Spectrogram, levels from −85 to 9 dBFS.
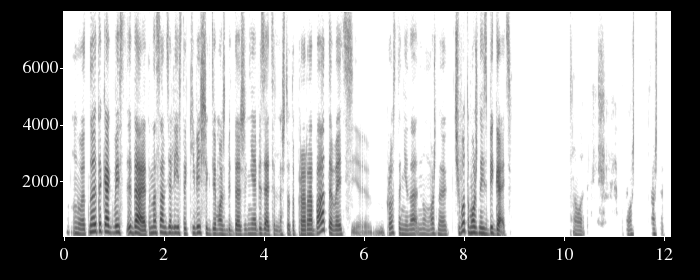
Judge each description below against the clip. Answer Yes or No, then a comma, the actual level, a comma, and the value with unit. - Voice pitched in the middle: Yes, medium, 175 Hz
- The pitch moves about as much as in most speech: Yes, average, 4.2 semitones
